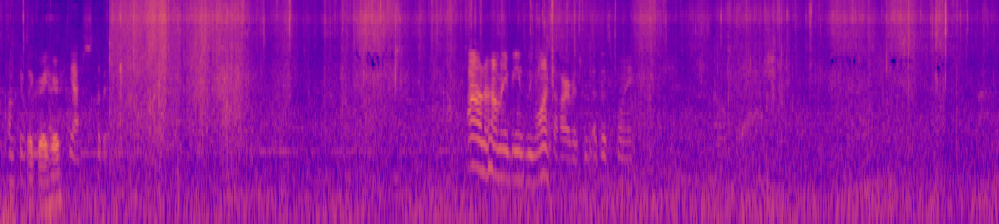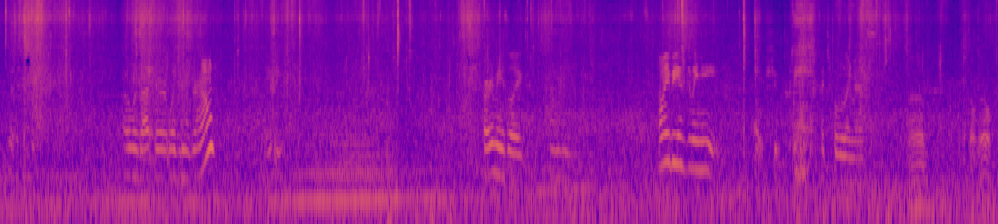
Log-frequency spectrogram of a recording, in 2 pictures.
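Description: Leafy vines rustle and snap as they are pulled.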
